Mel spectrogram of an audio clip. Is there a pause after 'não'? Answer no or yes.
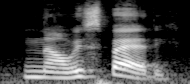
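no. The words run together without a pause. The listener is told not to wait.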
